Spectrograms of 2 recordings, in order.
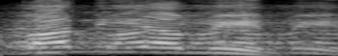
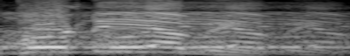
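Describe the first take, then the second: First: The first syllable has an open 'a' vowel. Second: The first syllable has a rounded 'o' vowel. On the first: This is the Arabic pronunciation. "আরবিতে উচ্চারণ হবে বানিয়ামিন" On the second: This is the Bengali pronunciation. "বাংলায় বলতে গেলে বলতে হবে বনিয়ামিন"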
